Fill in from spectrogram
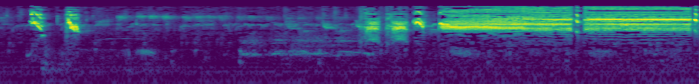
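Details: Weaver song meant to lure weavers: two sharp chips and quiet twittering, then rising chatter that runs into a long, loud, harsh sizzling buzz to the end.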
